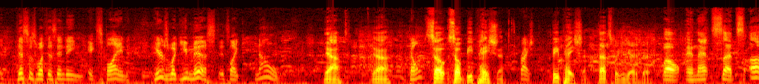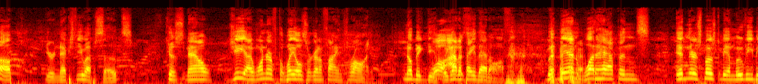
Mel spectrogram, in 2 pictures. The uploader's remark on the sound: out on location at the 2023 Cooper-Young Festival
